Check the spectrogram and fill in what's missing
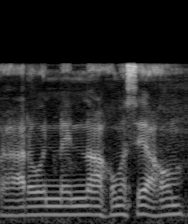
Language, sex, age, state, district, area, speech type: Assamese, male, 45-60, Assam, Barpeta, rural, spontaneous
